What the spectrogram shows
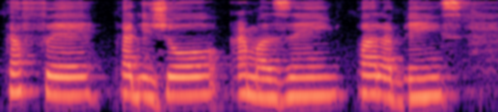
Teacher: a última sílaba é a mais forte a sílaba tônica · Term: oxítonas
